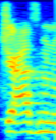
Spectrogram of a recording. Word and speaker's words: Jasmine: And it's funny because I'll be like, oh, it's Jasmine with no E.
